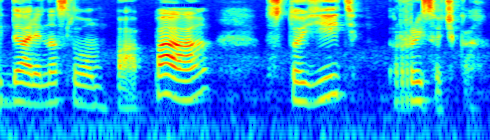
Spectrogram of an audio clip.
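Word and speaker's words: mamá: і далі на словом па-па стоїть рисочка стоїть графічний наголос Він стоїть не просто так він стоїть щоб ви звернули увагу і вимовили наголошеною саме ту голосну над якою він стоїть іноді це може кардинально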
